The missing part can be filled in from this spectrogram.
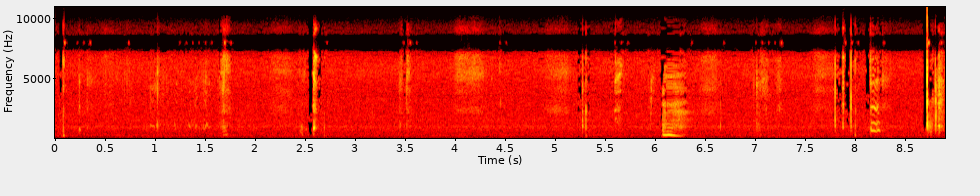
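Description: Brief, abrupt hiccup sounds from a young baby repeat against quiet room noise; these are infant hiccups.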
